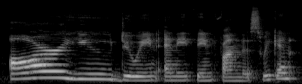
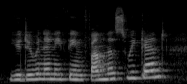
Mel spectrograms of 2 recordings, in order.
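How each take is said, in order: First: The question starts with a clear 'are'. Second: The question starts directly with 'you'. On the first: The question sounds more formal. "Should there be another word? Yep" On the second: The question sounds more casual. "we're gonna start this question with the word you"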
